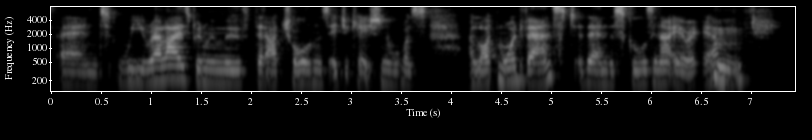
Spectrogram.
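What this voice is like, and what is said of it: South African accent. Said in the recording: “you can hear from my accent, I am not an American ... I grew up in South Africa”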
